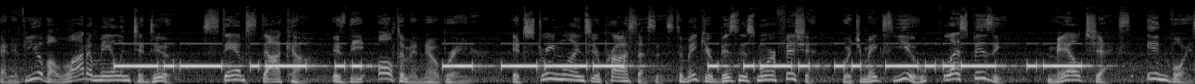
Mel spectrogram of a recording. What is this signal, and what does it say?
Morse code (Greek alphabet), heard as a keyed tone, hand-sent with a straight key, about 14 wpm, 870 Hz, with room echo and speech in English. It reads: ΚΑΙ ΤΟ ΕΡΙΞΑ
